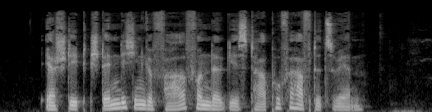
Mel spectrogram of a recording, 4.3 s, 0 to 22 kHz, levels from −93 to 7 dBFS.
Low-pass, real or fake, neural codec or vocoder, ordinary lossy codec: 14.4 kHz; real; none; AAC, 96 kbps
